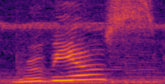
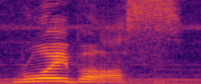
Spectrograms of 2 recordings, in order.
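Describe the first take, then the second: First: The first syllable sounds like 'roo'. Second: The first syllable sounds like 'roy'. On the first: The speaker calls it wrong. "I definitely say it wrong" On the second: The speaker calls it right. "I've been saying it wrong this whole time"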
